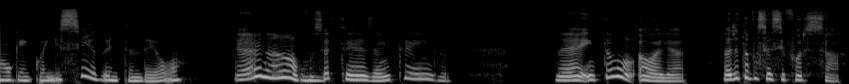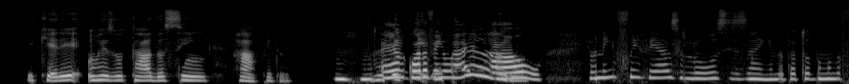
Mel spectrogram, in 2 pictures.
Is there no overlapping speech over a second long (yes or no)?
no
